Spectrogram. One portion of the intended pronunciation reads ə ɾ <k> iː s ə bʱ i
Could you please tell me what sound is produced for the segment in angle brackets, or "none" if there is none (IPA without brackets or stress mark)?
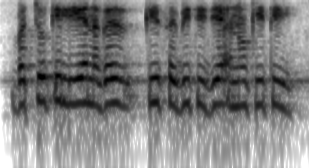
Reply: k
